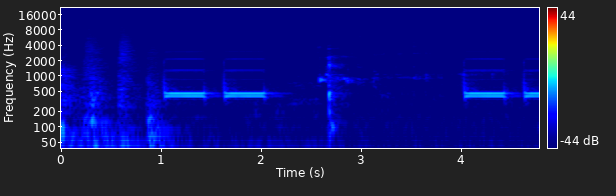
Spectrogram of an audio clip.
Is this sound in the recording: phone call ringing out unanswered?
yes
